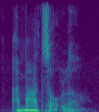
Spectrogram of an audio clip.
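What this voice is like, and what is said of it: Quiet, soft-spoken line. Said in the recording (Chinese): “小声的说了一句”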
